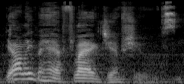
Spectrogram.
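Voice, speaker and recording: A man's voice: on the high side, wildly swooping pitch, a little slow, bright, forceful tone, a little hiss or hum. A man hosting a reaction video, talking casually in a mocking, slangy way.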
